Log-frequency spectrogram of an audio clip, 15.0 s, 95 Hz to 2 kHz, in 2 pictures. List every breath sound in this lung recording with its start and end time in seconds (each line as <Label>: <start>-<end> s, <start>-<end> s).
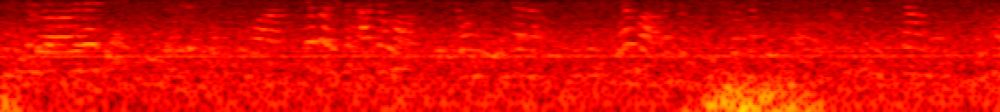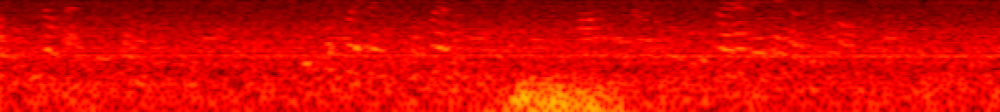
Inhalation: 4.98-6.24 s, 11.12-12.38 s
